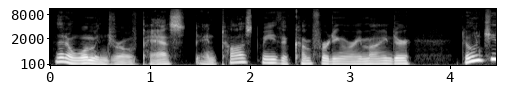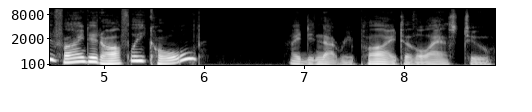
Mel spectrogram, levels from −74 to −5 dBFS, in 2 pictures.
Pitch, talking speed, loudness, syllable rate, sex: 130 Hz, 170 wpm, -17 LUFS, 4.7 syllables/s, male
